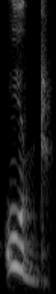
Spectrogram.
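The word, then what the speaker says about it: would: যেমন এটা হচ্ছে আপনার টক, টক মানে কি, টক মানে কথা বলা, মনে রাখতে হবে এলটা সাইলেন্ট। এখানে হচ্ছে উড, হ্যাঁ 911 কে আছেন, প্রত্যেকদিন আমি 911 এটা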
